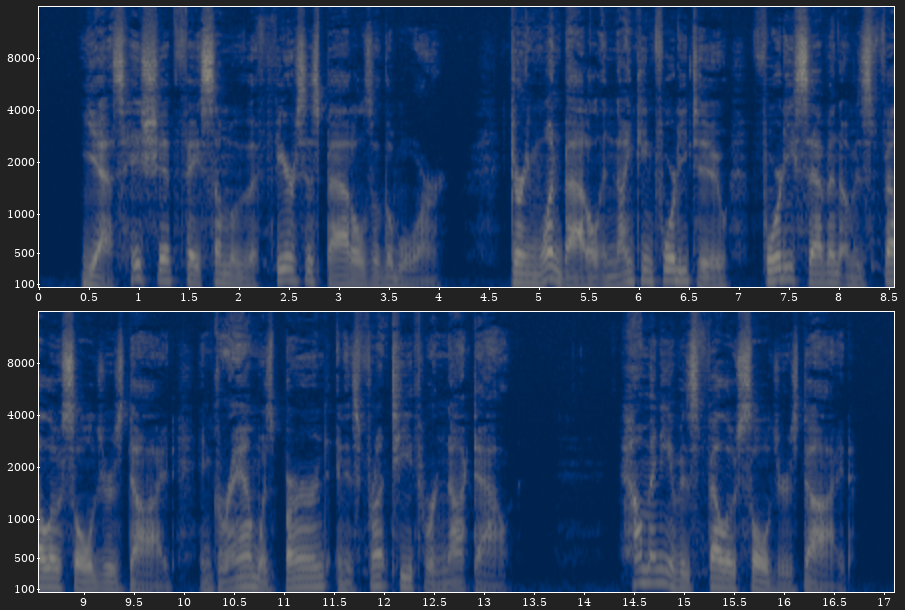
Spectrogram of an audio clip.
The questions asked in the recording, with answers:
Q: How many of his fellow soldiers died?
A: 47 of his fellow soldiers died.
